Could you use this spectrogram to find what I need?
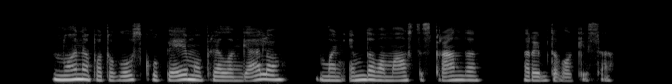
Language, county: Lithuanian, Klaipėda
